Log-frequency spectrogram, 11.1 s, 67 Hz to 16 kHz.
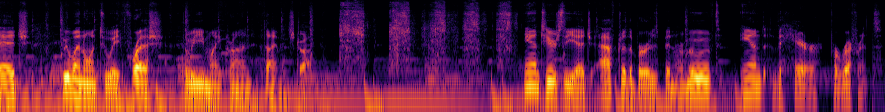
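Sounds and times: knife rasping on strop: 4.2s - 6.5s.

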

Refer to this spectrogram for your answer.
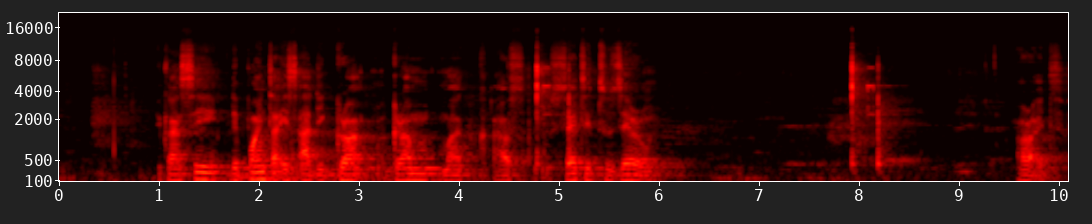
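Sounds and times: high electronic beep: 8.0s - 8.4s.

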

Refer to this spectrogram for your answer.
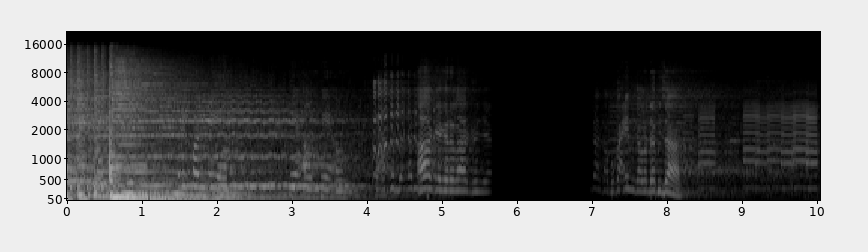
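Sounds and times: live band music: 0.0s - 4.0s
voice-like logo jingle: 0.6s - 4.0s.

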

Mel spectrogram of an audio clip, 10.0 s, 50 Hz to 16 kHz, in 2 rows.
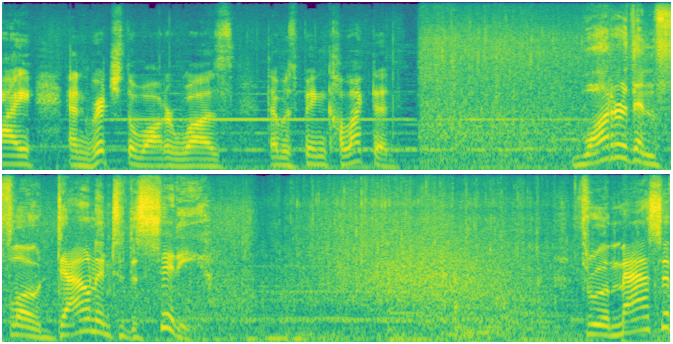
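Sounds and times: water rushing over rock: 3.1s - 9.1s.

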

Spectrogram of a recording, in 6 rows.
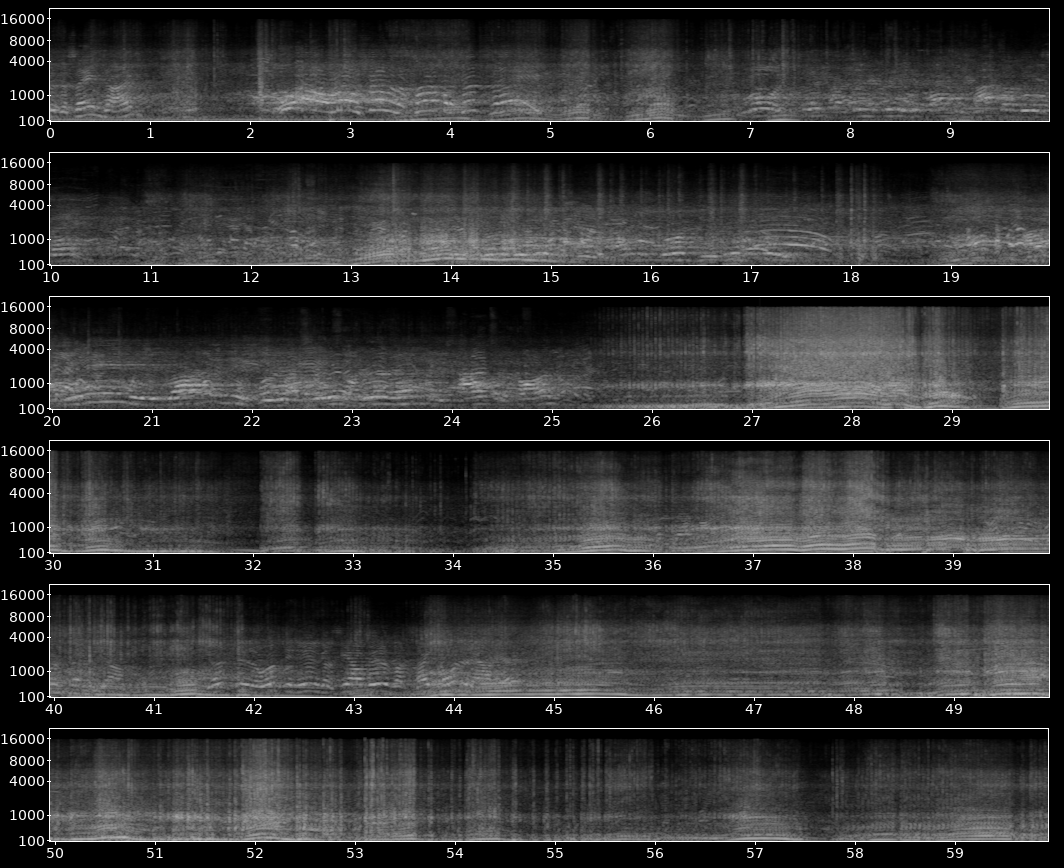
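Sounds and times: buggy engine revving: 0.0s - 59.9s.

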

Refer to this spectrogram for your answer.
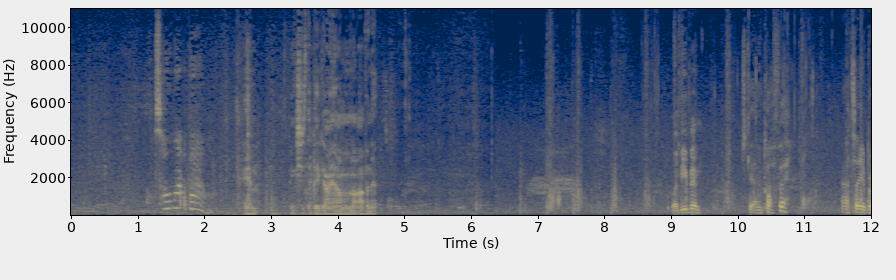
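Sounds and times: man's footsteps: 6.0s - 10.2s.

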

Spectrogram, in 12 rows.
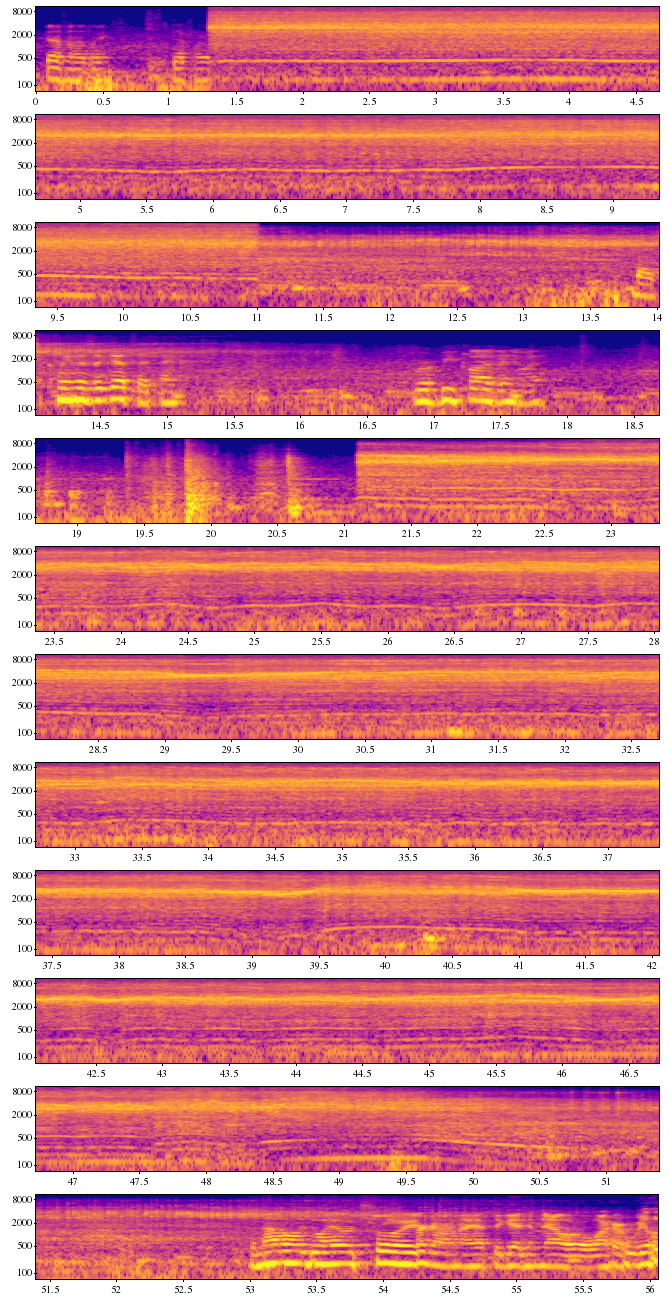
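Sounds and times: angle grinder with wire wheel on metal: 1.3s - 15.7s, 21.1s - 56.0s.

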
